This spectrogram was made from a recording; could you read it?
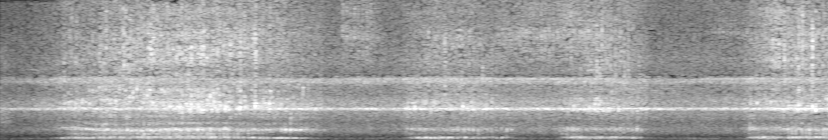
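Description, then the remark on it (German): A lovestruck crocodile at Australia Zoo, courting a female, makes low, bubbling grunts in four rumbling bursts, a long one followed by three shorter ones, gurgling and throaty like snoring through water, with steady hiss behind. “Also ich bin direkt verliebt in dieses Krokodil. Ich finde, es klingt nach Sodbrennen. Es blubbert so ein bisschen, ne?”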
